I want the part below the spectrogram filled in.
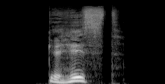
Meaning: past participle of hissen
- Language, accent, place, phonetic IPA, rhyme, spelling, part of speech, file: German, Germany, Berlin, [ɡəˈhɪst], -ɪst, gehisst, verb, De-gehisst.ogg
